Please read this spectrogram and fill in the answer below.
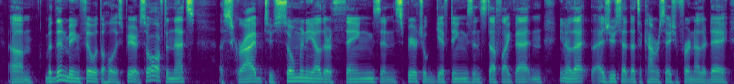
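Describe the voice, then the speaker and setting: A man with an American accent has a normal speaking voice, fairly low in pitch, with ordinary pitch variation at a fairly quick pace in a very clean recording with a silent background. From Missouri. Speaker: young adults pastor, podcast host. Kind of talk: casual chat about faith.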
